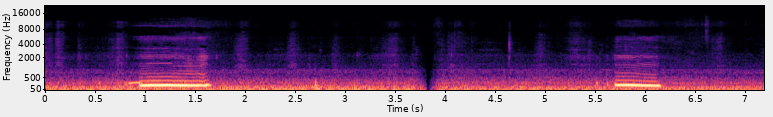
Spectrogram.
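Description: A young woman hums while chewing food.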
